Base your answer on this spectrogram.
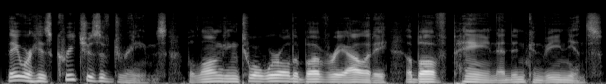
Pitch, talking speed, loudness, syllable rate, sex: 120 Hz, 160 wpm, -17 LUFS, 5.6 syllables/s, male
